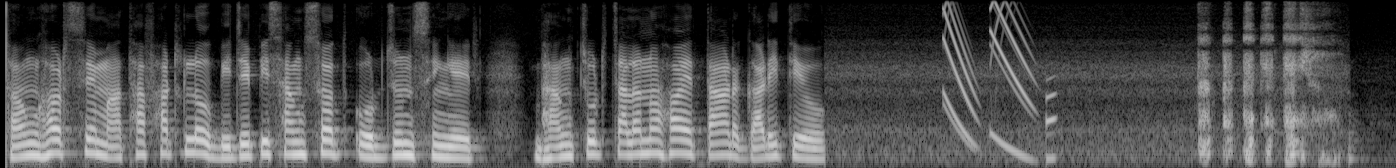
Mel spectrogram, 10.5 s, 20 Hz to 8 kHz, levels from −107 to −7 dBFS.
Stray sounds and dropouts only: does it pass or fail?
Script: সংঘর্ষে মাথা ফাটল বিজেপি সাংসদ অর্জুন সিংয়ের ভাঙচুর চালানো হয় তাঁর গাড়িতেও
fail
